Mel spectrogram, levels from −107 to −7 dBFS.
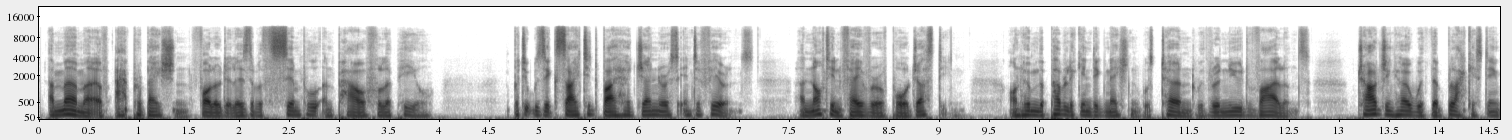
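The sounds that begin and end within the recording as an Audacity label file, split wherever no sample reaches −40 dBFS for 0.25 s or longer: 4.680000	7.110000	sound
7.610000	9.160000	sound
9.710000	12.680000	sound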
